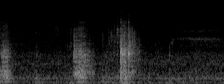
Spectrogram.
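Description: Two short plastic clicks from the parts of an S.H. Figuarts action figure as they are handled and worked apart by hand, about half a second apart near the middle.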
